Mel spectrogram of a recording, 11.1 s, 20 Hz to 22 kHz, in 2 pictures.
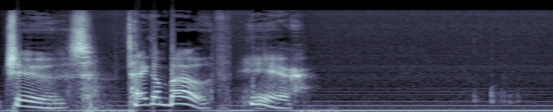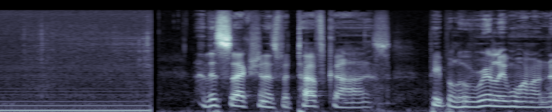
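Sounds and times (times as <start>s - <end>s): electrical mains hum: 0.0s - 7.6s.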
